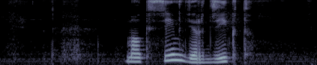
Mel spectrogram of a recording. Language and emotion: Russian, neutral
